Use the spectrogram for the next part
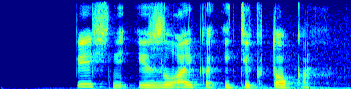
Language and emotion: Russian, neutral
